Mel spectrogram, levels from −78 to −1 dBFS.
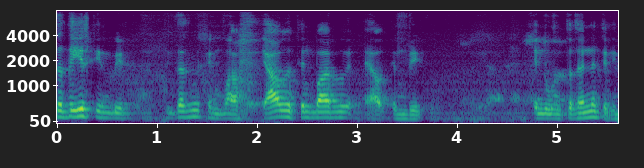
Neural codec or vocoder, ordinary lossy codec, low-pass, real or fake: codec, 16 kHz, 0.8 kbps, ZipCodec; none; none; fake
